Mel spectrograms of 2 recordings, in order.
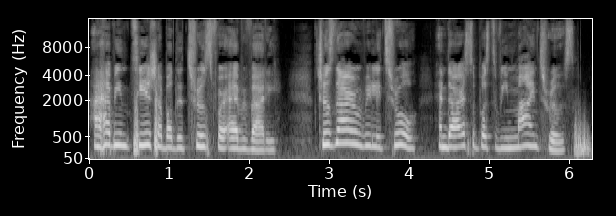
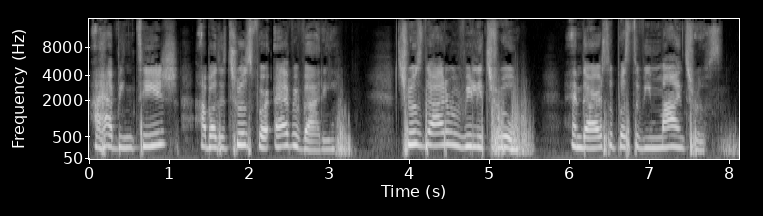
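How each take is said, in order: First: It is said at a normal pace. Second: It is said slowly.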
